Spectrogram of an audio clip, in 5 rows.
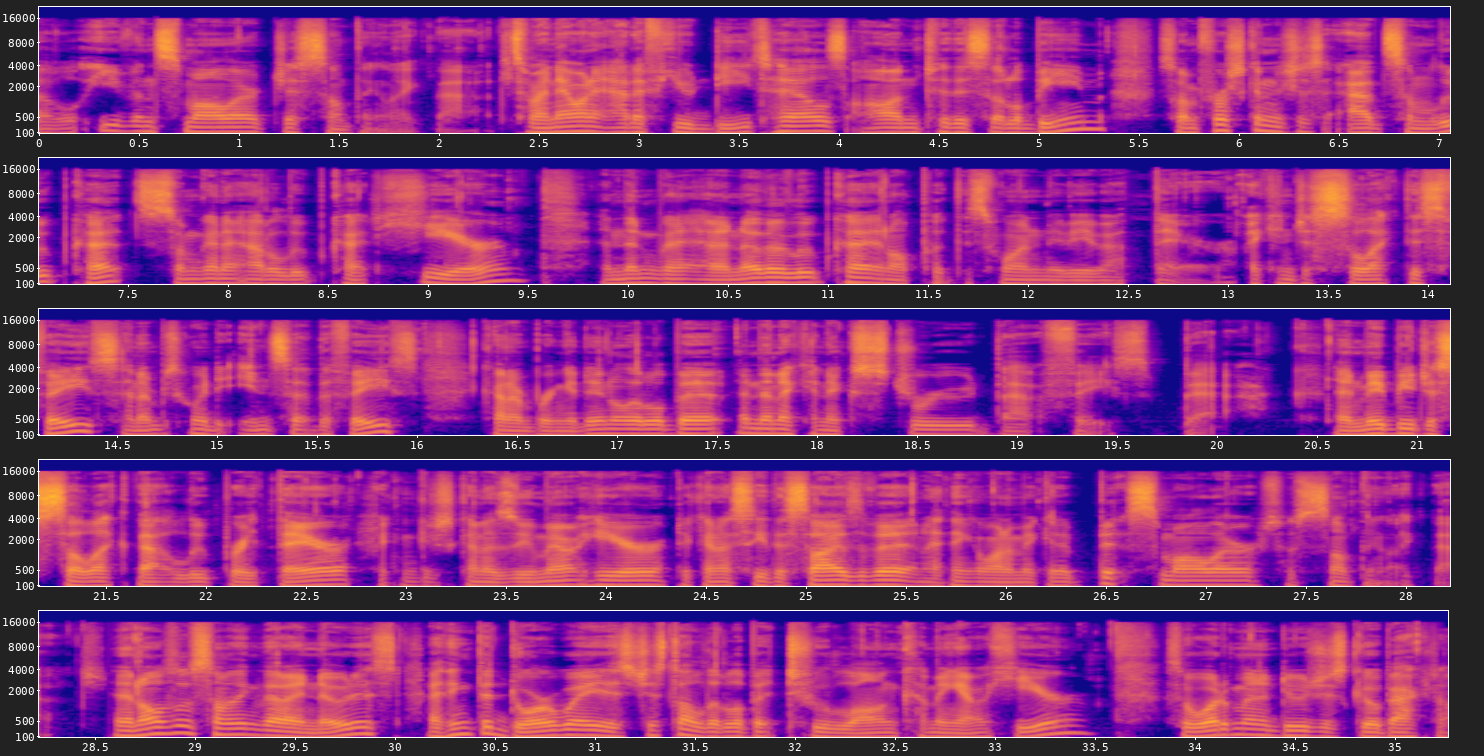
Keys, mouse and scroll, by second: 0.8 scroll down 5, 1.2-2.3 middle drag, 2.3 scroll up 1, 2.4-3.9 shift+middle drag, 3.9 scroll down 2, 4.0-4.7 middle drag, 4.7-5.8 scroll up 2, 5.8 ctrl+r, 9.1 middle click, 9.5 ctrl+r, 12.8 middle click, 13.0 right click, 13.4 middle click, 13.7-14.2 scroll up 1, 14.2 i, 15.7 s, 16.6 s, 17.3 scroll up 2, 17.3 middle click, 17.5 e, 20.0 scroll down 1, 20.1-21.6 middle drag, 21.6 alt+shift+right click, 22.1-22.9 scroll down 7, 22.3 middle click, 22.6 middle click, 22.9 shift+middle click, 23.4 s, 24.6 scroll down 2, 24.7 middle click, 25.3-25.6 scroll up 4, 25.6 middle click, 25.9 s, 27.3 middle click, 27.3 scroll down 3, 27.5-29.5 shift+middle drag, 29.5-32.3 scroll up 1, 32.3-34.3 scroll up 1, 34.3 Tab.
